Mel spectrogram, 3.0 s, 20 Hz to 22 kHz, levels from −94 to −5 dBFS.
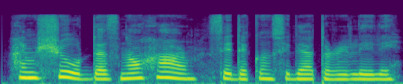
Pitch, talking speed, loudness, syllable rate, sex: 210 Hz, 180 wpm, -16 LUFS, 5.2 syllables/s, female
